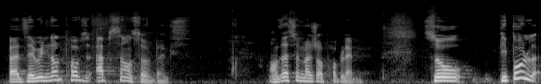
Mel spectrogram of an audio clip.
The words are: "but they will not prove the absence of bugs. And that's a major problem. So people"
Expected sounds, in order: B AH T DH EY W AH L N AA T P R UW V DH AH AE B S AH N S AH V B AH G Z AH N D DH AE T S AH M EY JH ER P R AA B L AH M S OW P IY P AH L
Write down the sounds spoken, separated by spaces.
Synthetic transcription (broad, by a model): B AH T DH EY W AH L N AA T P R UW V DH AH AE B S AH N S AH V B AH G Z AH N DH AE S AH M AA ZH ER P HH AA B L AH M S OW P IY P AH L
